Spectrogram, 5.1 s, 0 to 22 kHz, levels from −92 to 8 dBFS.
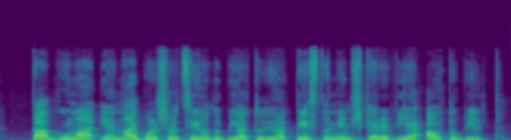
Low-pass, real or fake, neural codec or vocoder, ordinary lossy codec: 14.4 kHz; fake; codec, 44.1 kHz, 7.8 kbps, Pupu-Codec; AAC, 48 kbps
